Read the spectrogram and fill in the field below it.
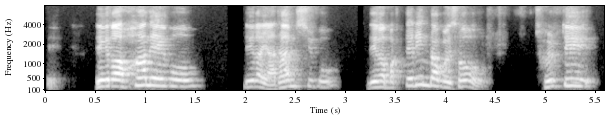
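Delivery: normal talking voice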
